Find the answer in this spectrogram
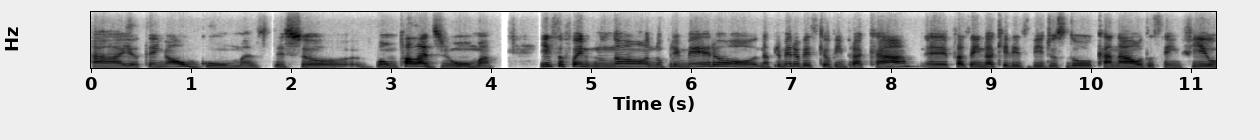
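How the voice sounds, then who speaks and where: A woman talks in a normal speaking voice at a fairly slow pace. Her pitch is medium, with ordinary pitch variation. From Brazil. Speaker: travel content creator. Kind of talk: interview.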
